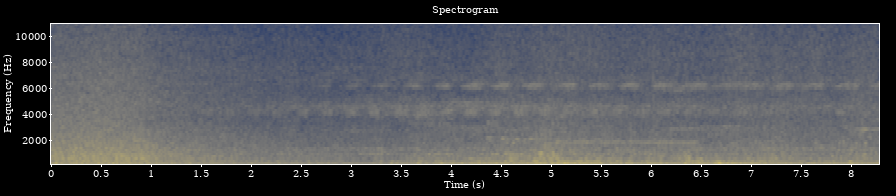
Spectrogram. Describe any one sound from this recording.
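A river flows gently.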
